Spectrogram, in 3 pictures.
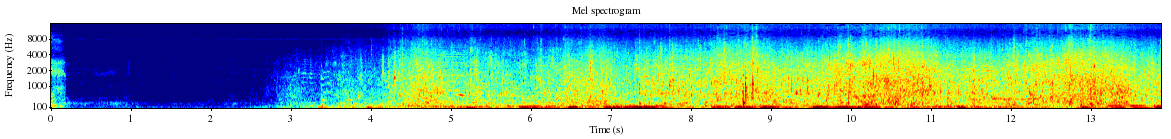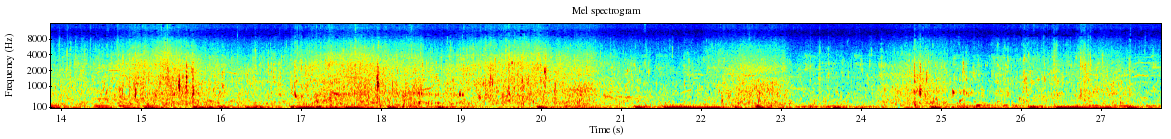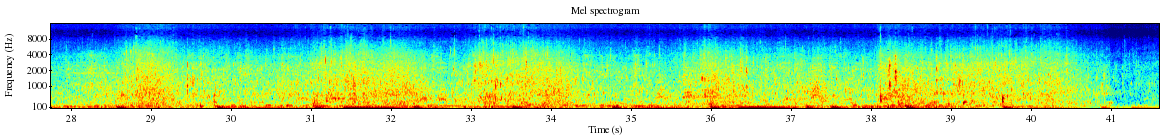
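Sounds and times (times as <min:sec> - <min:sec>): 
lake waves breaking against the shore: 0:02.8 - 0:41.5.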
